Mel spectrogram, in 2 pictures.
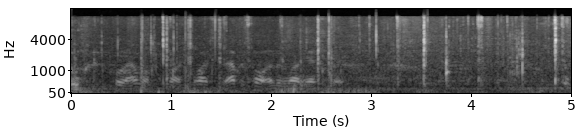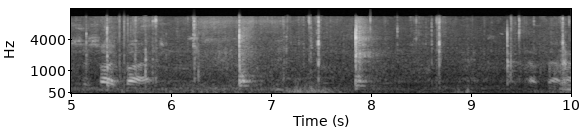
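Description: Small knife whittling the tip of a willow bow-drill spindle: a string of irregular sharp clicks as thumb cuts bite into the wood and break off chips, shaping the end to a point like a drill bit.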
